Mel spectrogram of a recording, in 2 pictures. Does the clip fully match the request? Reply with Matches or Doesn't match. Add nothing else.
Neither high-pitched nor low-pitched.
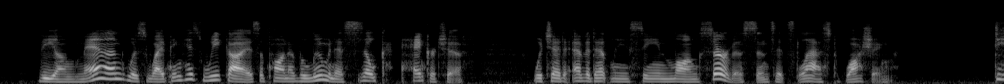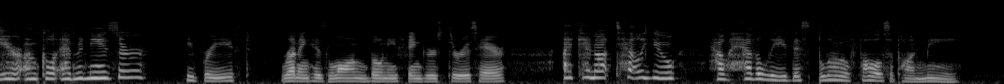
Matches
